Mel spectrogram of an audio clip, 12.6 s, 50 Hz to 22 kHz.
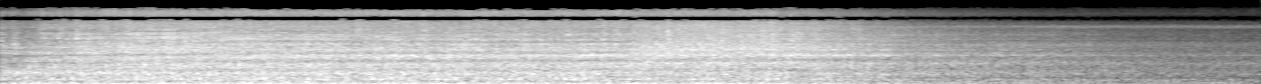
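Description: Taiwan Railway EMU3000 electric multiple unit passing at speed: a steady rumble and rush of wheels on rail. It fades gradually over the last few seconds as the train pulls away.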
